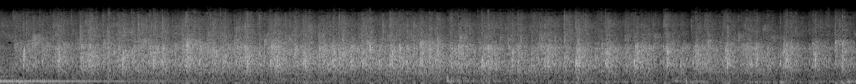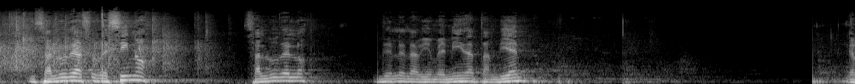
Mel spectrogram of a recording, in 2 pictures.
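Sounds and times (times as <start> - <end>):
faint low hum: 0.0 - 3.4
crowd applause: 0.0 - 10.8
speech: 8.9 - 10.2, 11.1 - 14.0.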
